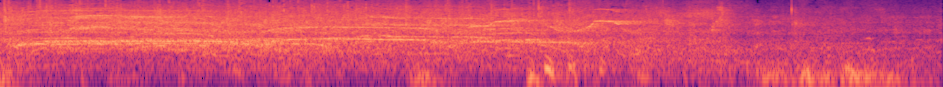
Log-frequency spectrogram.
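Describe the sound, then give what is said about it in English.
A live comedy-show audience applauds and cheers with whoops and shouts. The loud, dense clapping holds for about five seconds, then thins and fades into scattered sounds. “Let me ask by round of applause, let's do it tonight.”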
